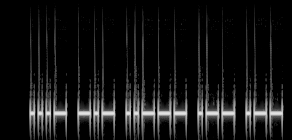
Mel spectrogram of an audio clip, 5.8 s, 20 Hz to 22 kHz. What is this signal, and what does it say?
Morse code, heard as a keyed tone, about 15 wpm, 700 Hz. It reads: VK2WW
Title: DXCC-100 Call Signs - 5 Characters - 15wpm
